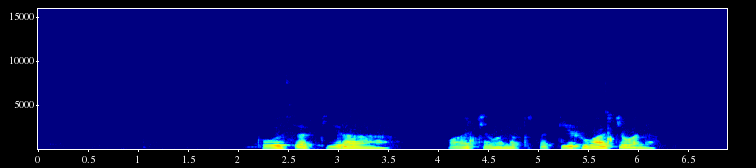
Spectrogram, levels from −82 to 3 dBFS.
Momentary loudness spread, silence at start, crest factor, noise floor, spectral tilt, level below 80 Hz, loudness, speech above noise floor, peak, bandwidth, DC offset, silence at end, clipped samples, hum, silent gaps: 16 LU; 2.25 s; 22 dB; -81 dBFS; -12 dB/octave; -62 dBFS; -31 LUFS; 51 dB; -10 dBFS; 4.1 kHz; under 0.1%; 0.75 s; under 0.1%; none; none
